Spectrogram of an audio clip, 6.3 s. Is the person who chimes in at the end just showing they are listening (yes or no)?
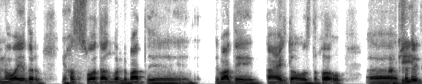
no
